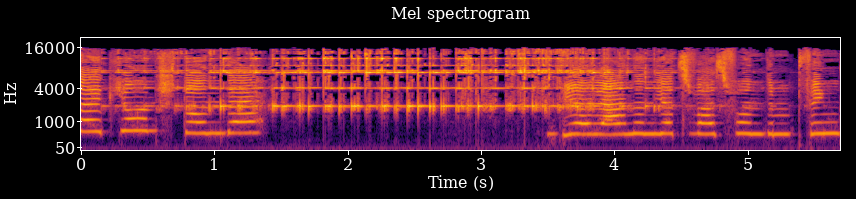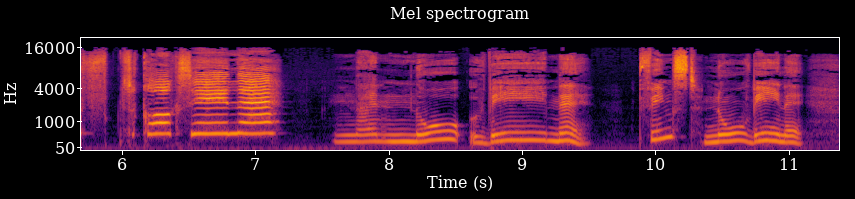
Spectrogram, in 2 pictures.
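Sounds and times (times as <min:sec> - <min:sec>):
school bell ringing: 0:00.0 - 0:05.3
speech: 0:03.6 - 0:11.3.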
